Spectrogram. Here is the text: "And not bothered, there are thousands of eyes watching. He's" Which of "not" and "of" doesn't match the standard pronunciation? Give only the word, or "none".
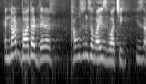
none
